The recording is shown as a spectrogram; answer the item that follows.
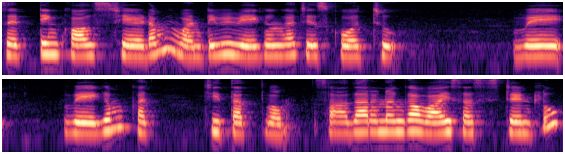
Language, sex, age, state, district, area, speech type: Telugu, female, 30-45, Telangana, Narayanpet, urban, spontaneous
